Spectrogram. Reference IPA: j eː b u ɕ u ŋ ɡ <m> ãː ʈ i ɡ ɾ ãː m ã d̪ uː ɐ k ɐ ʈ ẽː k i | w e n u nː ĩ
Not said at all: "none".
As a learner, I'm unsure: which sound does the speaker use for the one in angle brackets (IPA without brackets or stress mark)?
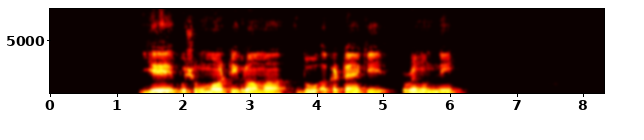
m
